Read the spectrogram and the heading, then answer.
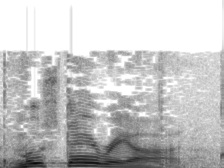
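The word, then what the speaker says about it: mysterion (μυστήριον): Looks like that in the Greek, M-U-S-T, long E-R-I-O-N, mysterion.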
